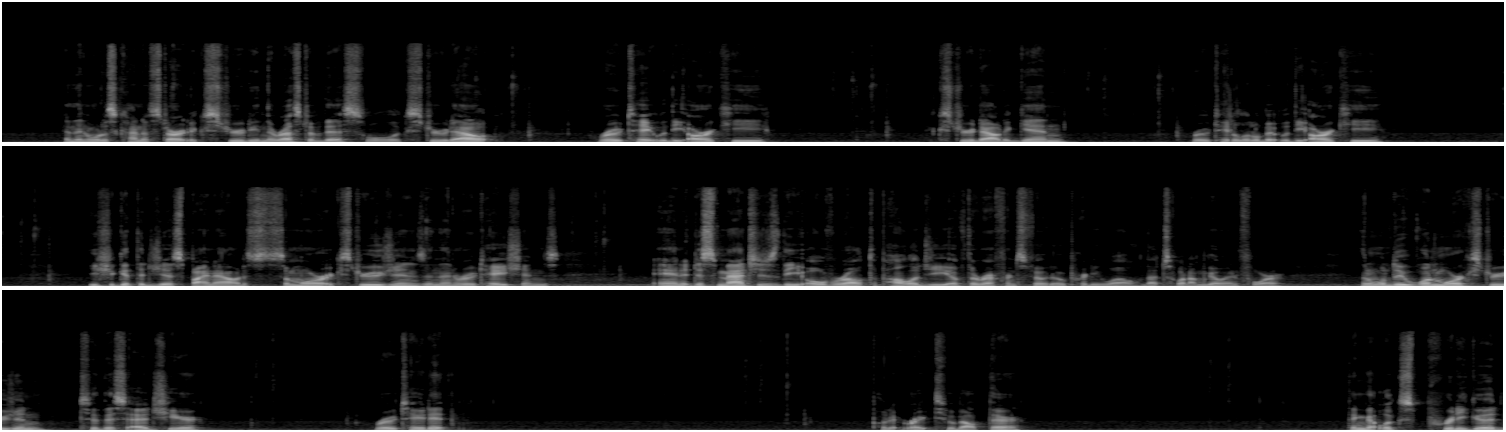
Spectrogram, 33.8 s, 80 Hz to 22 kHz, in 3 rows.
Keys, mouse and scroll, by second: 1.3 e, 3.8 r, 6.5 e, 8.6 r, 11.5 e, 14.4 r, 15.7 g, 21.9 e, 25.7 r, 28.4 g, 32.1 middle click.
